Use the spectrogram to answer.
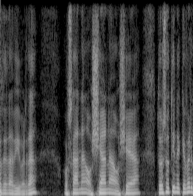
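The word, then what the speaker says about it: הושע: el nombre en castellano se parece muchísimo al nombre hebreo en hebreo es oshea hay quien lo pronuncia oshia Qué significa oshea de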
